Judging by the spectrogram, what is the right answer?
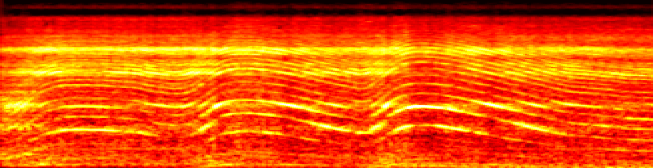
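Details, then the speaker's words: Car bought to flip, new alternator already fitted: loud piercing squeal from the belt area rising and falling with revs, worse with rpm; worn belt idler pulley bearing. "it's uh freaking loud as you can tell i'm not sure what's going on in there something in this belt is making all kinds of noise and it gets way worse even with rpm"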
